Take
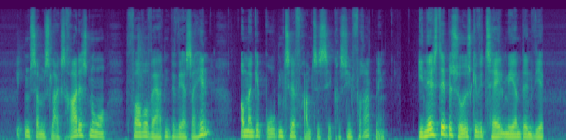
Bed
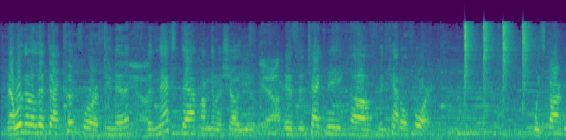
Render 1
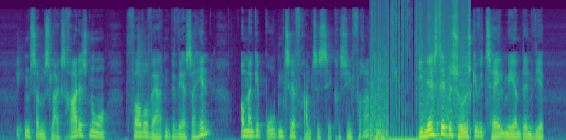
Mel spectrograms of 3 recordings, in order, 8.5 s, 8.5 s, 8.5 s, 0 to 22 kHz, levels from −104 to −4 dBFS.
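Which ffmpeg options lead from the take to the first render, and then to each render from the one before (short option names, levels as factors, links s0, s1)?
-filter_complex "[0:a]asettb=1/sr,asplit=3[s0][s1][s2];[s0]atrim=end=5.544[s3];[s1]atrim=start=5.54:end=7.05,asetpts=PTS-STARTPTS,afade=t=in:d=0.004:c=qsin,afade=t=out:st=1.506:d=0.004:c=qsin,aeval=exprs='val(0)+0.5*0.0631*sgn(val(0))':c=same[s4];[s2]atrim=start=7.046[s5];[s3][s4]acrossfade=d=0.004:c1=hsin:c2=qsin[s6];[s6][s5]acrossfade=d=0.004:c1=qsin:c2=hsin"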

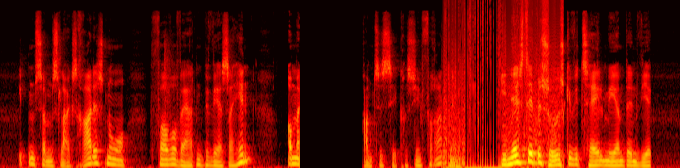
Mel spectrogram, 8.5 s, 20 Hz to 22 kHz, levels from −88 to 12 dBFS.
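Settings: -filter_complex "[0:a]asplit=3[s0][s1][s2];[s0]atrim=end=3.75,asetpts=PTS-STARTPTS,afade=t=out:st=3.746:d=0.004:c=hsin[s3];[s1]atrim=start=3.75:end=4.54,asetpts=PTS-STARTPTS,volume=0[s4];[s2]atrim=start=4.54,asetpts=PTS-STARTPTS,afade=t=in:d=0.004:c=hsin[s5];[s3][s4][s5]concat=n=3:v=0:a=1"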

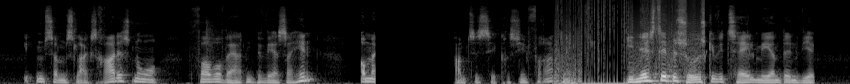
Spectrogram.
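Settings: -af anull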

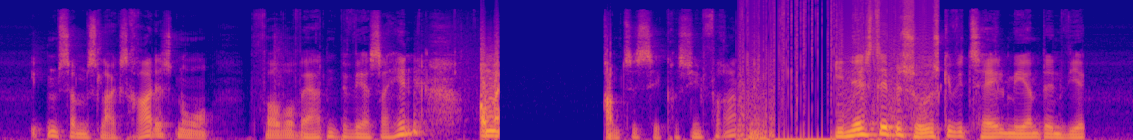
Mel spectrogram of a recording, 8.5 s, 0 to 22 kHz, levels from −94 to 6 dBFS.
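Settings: -filter_complex "[0:a]asplit=3[s0][s1][s2];[s0]afade=t=out:st=1.12:d=0.02[s3];[s1]aeval=exprs='val(0)*sin(2*PI*32*n/s)':c=same,afade=t=in:st=1.12:d=0.02,afade=t=out:st=2.28:d=0.02[s4];[s2]afade=t=in:st=2.28:d=0.02[s5];[s3][s4][s5]amix=inputs=3:normalize=0,asettb=1/sr,asplit=3[s6][s7][s8];[s6]atrim=end=3.114[s9];[s7]atrim=start=3.11:end=4.59,asetpts=PTS-STARTPTS,afade=t=in:d=0.004:c=qsin,afade=t=out:st=1.476:d=0.004:c=qsin,asplit=2[s10][s11];[s11]highpass=f=720:p=1,volume=31.6,asoftclip=type=tanh:threshold=0.355[s12];[s10][s12]amix=inputs=2:normalize=0,lowpass=f=2500:p=1,volume=0.501[s13];[s8]atrim=start=4.586[s14];[s9][s13]acrossfade=d=0.004:c1=hsin:c2=qsin[s15];[s15][s14]acrossfade=d=0.004:c1=qsin:c2=hsin"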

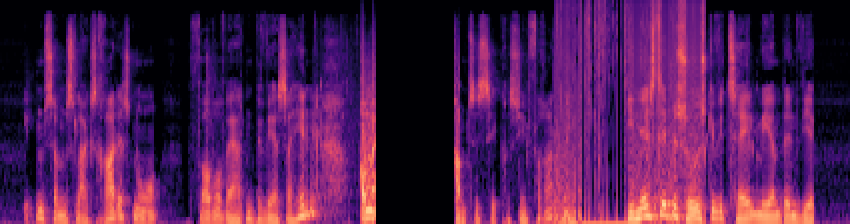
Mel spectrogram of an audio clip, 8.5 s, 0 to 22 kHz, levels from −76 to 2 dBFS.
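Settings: -filter_complex "[0:a]acrossover=split=5800[s0][s1];[s1]acontrast=78[s2];[s0][s2]amix=inputs=2:normalize=0,alimiter=level_in=2.99:limit=0.891:release=50:level=0:latency=1"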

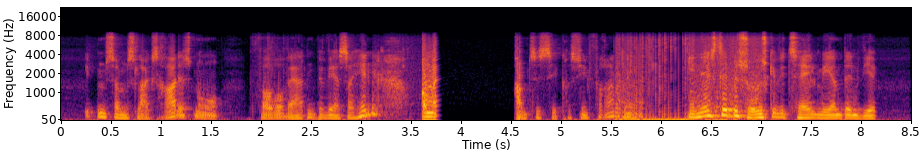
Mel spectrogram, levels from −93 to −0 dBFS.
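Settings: -af "aresample=16000,aeval=exprs='clip(val(0),-1,0.316)':c=same,aresample=44100,flanger=delay=4.9:depth=4.8:regen=54:speed=0.76:shape=sinusoidal"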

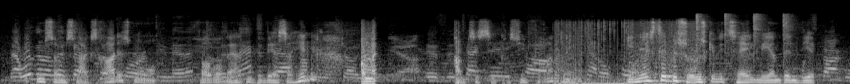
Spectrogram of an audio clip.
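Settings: -filter_complex "[1:a]volume=0.596[s0];[0:a][s0]amix=inputs=2:normalize=0"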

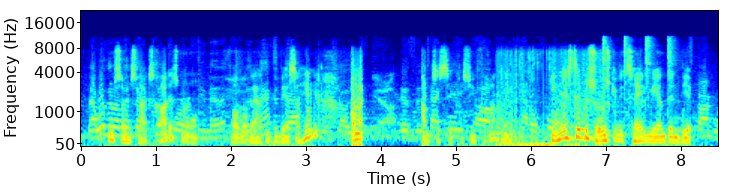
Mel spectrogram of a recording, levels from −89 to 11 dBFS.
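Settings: -af "volume=0.75"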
